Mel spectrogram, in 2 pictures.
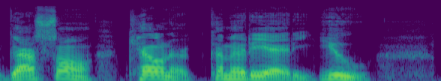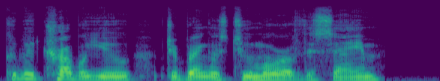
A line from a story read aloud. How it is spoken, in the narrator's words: began shouting again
